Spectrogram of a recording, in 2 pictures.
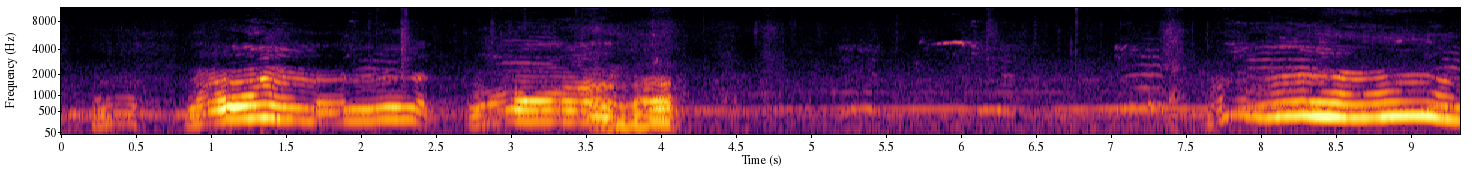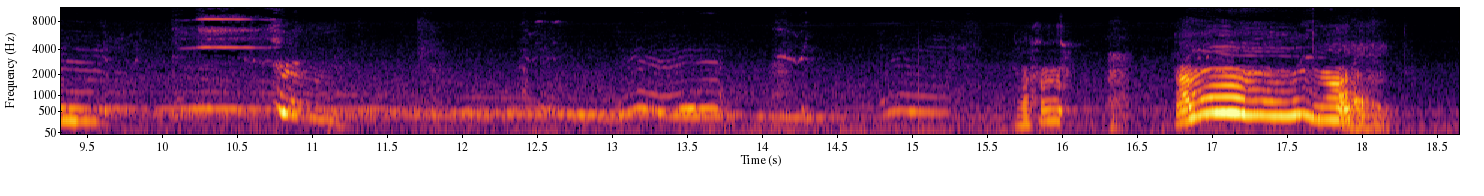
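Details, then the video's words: Two shepherd dogs, a Blue Bay Shepherd and a Lycan Shepherd, answer the monthly tornado siren test with repeated wavering howls in bursts of one to two seconds, separated by pauses, over a steady falling siren tone. "Howling Lycan & Blue Bay Shepherds"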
